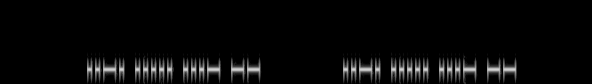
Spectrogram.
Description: Morse code, heard as a keyed tone, about 32 wpm, 700 Hz. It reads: F5VM F5VM
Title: DXCC-100 Call Signs - 4 Characters - Repeated 2x - 30wpm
